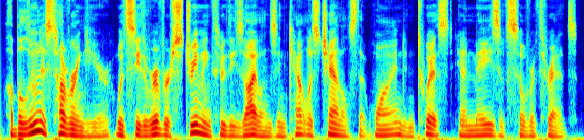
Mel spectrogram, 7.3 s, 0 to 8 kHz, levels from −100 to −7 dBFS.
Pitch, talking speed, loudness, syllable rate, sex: 105 Hz, 205 wpm, -19 LUFS, 5.4 syllables/s, male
